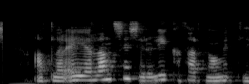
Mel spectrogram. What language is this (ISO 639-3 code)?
isl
